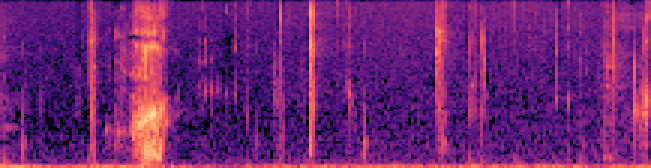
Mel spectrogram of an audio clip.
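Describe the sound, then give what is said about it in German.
Wet mouth smacking and lip noises made into the microphone as a relaxation sound, a cluster of sticky clicks and pops with one louder squelchy smack near the start, no talking. “Wenn mir einer ins Ohr schmatzt, so eine Knistertüte aufmacht.”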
